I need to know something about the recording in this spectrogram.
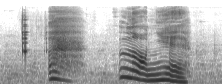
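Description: A young woman gasps and cries out in alarm.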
